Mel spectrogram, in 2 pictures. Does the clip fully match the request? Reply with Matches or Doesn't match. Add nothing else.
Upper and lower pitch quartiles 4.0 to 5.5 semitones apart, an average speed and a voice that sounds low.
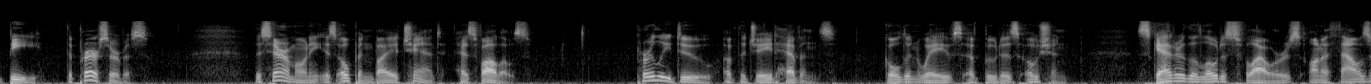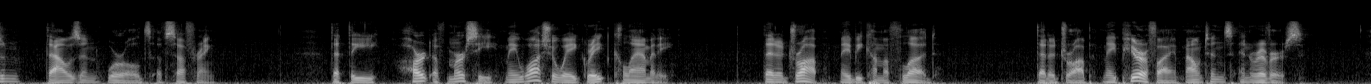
Doesn't match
